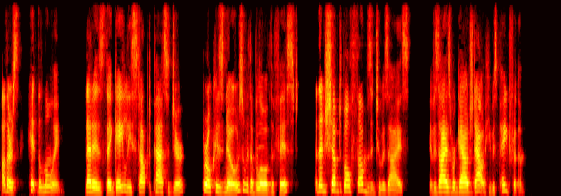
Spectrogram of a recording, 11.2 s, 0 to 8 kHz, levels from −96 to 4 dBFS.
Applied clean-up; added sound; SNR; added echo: neural mask model Resemble Enhance denoiser.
